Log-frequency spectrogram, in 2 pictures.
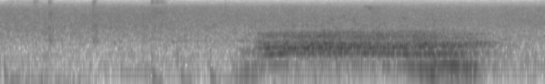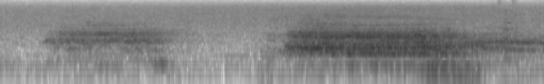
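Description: Cows mooing to each other: three long moos, the first a few seconds in and the last and loudest near the end.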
